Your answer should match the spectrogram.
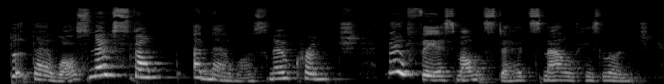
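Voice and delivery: put-on sing-song read-aloud for children; lilting rhyme for a little listener; storybook narration. A narrator's reading. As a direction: read it like a bedtime picture book.

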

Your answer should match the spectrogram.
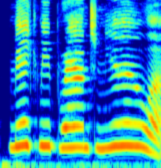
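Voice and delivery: slow little puddle voice. A narrator's reading. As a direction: call up from the puddle, drawn out.

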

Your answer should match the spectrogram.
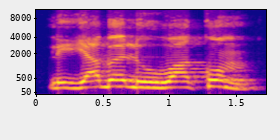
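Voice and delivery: लियबलुवकुम slowly, lips rounded on the w; rounded-lip waw. Shown as a demonstration. Teacher showing how waw is made, slow rounded articulation. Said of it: "होंठ गोल करेंगे".

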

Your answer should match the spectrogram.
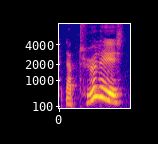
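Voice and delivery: a loud, sure Natürlich. Acted. Lukas answering Sami about God, loud and certain. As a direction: blurt it out loudly, no doubt at all. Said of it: "sagte Lukas so laut".

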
